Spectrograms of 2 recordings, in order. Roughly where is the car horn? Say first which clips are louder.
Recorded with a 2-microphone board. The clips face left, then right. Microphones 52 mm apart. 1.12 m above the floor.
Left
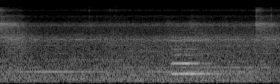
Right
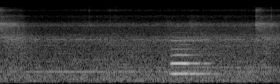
Right 5 dB; right.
